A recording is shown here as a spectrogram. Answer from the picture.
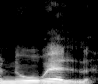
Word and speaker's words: Noël: which we all know, you don't say naive, right? Yeah. So you say the E as its own syllable, so naive or Noël.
